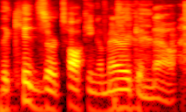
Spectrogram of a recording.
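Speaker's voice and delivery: ordinary delivery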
